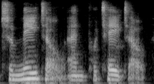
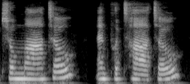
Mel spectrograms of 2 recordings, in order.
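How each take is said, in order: First: It is said with a North American pronunciation. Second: It is said with a British pronunciation.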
